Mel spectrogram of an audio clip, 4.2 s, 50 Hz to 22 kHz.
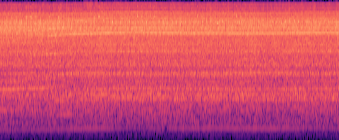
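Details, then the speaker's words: Drilling a hard set screw on a 1999 80ci Evo chopper, speed kept low so the bit cuts rather than burns: steady, moderate-pitched whine, cutting a good chip evenly with no chatter or squeal; normal drilling at reduced speed. "i'm keeping my speed down a little bit so it drills better if you drill too high of a speed it burns a bit up also it starts cutting a good chip"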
